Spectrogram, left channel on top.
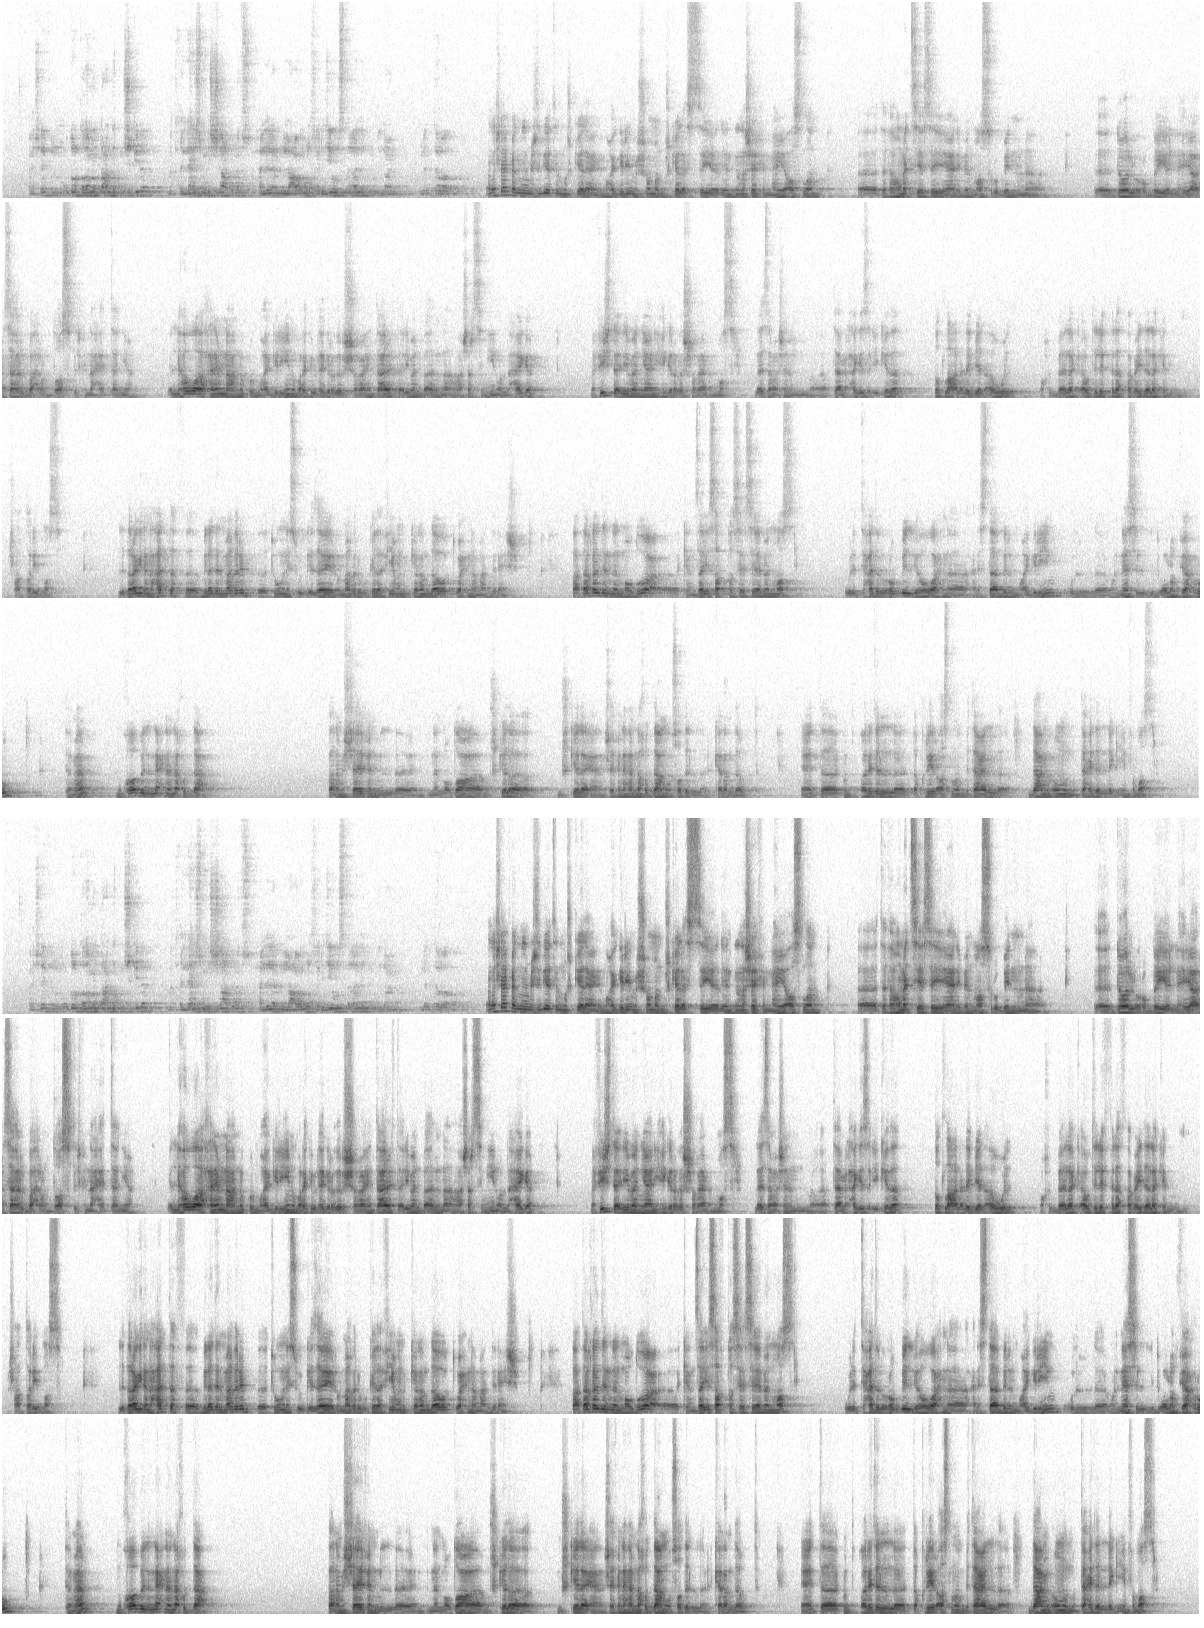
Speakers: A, on the left; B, on the right.
A: انا شايف إن الموضوع طالما انت عندك مشكله ما تحلهاش من الشعب نفسه حللها من العوامل الخارجيه واستغل الموجود عندك ولا انت رايك
B: انا شايف ان مش ديت المشكله يعني المهاجرين مش هم المشكله الاساسيه لان انا شايف ان هي اصلا آه، تفاهمات سياسيه يعني بين مصر وبين آه، الدول الاوروبيه اللي هي على ساحل البحر المتوسط اللي في الناحيه التانيه اللي هو هنمنع عنكم المهاجرين ومراكب الهجرة غير الشرعية انت عارف تقريبا بقالنا عشر سنين ولا حاجة مفيش تقريبا يعني هجرة غير شرعية من مصر لازم عشان آه، تعمل حاجة زي كده تطلع على ليبيا الأول واخد بالك أو تلف لفة بعيدة لكن مش عن طريق مصر لدرجة إن حتى في بلاد المغرب آه، تونس والجزائر والمغرب وكده فيهم الكلام دوت وإحنا ما عندناش فأعتقد إن الموضوع آه، كان زي صفقة سياسية بين مصر والاتحاد الأوروبي اللي هو احنا هنستقبل المهاجرين وال- والناس اللي دولهم فيها حروب تمام مقابل إن احنا ناخد دعم فأنا مش شايف إن ال- إن الموضوع مشكلة مشكلة يعني أنا شايف إن احنا بناخد دعم قصاد الكلام دوت يعني أنت كنت قريت التقرير أصلا بتاع ال- دعم الأمم المتحدة للاجئين في مصر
